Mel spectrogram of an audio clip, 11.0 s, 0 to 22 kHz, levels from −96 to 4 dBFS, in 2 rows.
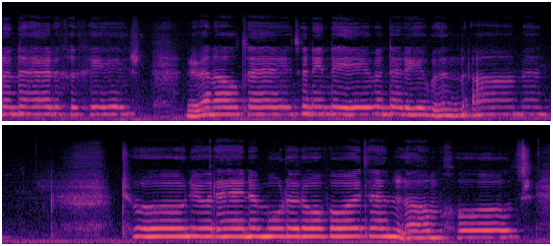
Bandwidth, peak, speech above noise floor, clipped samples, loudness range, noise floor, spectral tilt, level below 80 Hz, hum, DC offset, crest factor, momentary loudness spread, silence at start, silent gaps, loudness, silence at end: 13 kHz; -22 dBFS; 20 dB; under 0.1%; 7 LU; -55 dBFS; -6 dB/octave; -64 dBFS; none; under 0.1%; 14 dB; 18 LU; 0 s; none; -36 LUFS; 0 s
